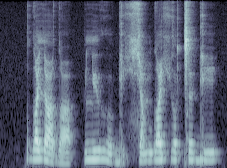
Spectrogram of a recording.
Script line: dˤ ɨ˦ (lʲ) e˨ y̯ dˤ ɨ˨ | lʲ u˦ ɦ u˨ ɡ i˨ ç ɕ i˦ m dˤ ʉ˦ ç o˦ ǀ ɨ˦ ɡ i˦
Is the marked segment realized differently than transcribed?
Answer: no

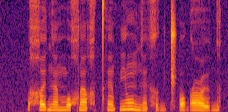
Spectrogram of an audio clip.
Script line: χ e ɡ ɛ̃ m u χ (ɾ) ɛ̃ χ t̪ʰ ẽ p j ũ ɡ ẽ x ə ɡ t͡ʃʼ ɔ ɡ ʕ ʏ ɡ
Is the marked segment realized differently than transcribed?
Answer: no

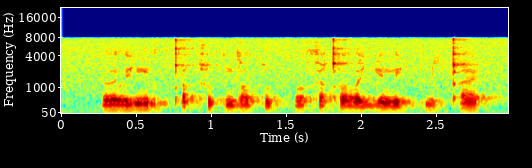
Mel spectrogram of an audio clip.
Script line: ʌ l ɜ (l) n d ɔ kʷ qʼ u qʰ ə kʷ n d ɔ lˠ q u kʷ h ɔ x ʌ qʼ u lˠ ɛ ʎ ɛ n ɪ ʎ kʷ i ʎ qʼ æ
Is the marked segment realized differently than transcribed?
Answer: yes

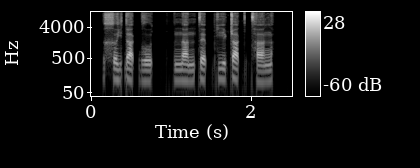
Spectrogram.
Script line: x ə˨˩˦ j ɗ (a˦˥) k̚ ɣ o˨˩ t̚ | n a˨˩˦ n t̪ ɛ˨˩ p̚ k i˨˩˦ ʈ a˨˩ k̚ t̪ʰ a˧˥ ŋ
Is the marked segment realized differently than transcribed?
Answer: yes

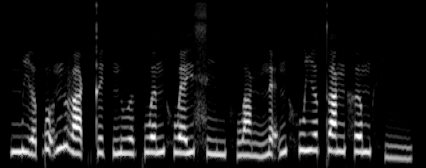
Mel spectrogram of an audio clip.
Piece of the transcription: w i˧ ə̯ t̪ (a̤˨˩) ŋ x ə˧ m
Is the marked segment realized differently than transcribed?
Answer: yes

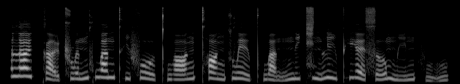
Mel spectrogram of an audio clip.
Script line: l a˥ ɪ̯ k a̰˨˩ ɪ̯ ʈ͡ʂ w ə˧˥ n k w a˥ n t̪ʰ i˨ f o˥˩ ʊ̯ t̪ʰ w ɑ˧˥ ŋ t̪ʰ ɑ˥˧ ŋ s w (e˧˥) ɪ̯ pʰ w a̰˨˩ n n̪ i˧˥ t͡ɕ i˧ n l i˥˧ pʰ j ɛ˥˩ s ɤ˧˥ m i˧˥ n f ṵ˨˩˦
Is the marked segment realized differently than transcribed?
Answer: yes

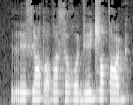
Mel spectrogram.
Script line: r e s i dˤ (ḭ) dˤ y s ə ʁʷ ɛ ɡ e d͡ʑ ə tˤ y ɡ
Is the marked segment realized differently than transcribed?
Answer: no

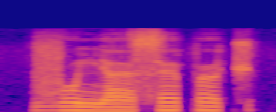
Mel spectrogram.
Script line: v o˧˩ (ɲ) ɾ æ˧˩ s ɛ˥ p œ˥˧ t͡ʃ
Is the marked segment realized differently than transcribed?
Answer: no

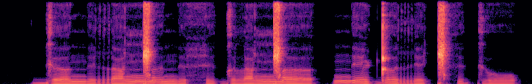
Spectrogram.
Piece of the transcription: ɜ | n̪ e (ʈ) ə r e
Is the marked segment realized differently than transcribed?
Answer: yes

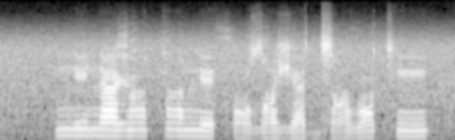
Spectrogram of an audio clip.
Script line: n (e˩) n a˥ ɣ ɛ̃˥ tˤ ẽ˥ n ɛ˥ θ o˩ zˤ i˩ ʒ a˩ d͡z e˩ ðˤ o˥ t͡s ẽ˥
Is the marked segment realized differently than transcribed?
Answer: yes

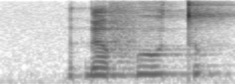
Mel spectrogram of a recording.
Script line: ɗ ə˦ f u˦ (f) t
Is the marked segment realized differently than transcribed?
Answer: yes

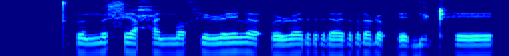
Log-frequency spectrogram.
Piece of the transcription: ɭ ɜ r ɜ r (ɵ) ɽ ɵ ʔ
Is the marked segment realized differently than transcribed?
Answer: yes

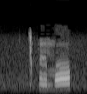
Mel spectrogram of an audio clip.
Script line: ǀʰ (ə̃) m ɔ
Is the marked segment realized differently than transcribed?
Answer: no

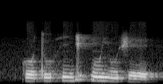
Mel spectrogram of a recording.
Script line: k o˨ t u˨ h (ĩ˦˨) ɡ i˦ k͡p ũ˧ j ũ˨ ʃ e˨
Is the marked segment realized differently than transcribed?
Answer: yes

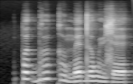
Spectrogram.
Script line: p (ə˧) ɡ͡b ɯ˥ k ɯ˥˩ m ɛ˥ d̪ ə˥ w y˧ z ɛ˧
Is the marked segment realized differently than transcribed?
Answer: yes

